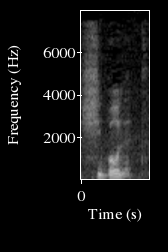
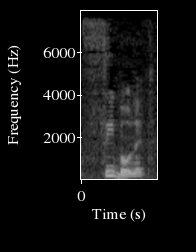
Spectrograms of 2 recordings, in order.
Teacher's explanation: they couldn't pronounce the sh sound for shin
